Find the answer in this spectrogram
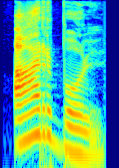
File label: "arbol", Spanish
